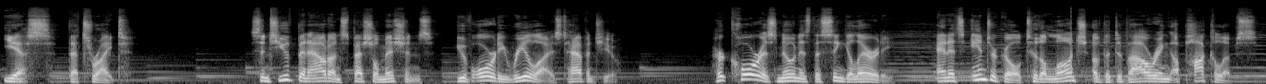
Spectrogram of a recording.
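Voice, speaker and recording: A man playing a curious, evasive doctor in a video game, musing and teasing with theatrical pauses. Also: medium pitch, big pitch swings, close to an everyday voice. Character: wry, curious, evasive male scientist doctor. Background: faint music.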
